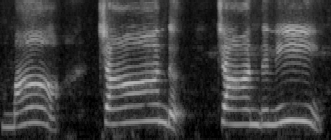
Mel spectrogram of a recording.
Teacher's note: साथ में अब का मुंह कभी प्रयोग हो रहा है और ध्वनि जो है वह नाक से भी आ रही है मुंह और नाक दोनों का प्रयोग इसे बोलते समय होता है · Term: अनुनासिक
